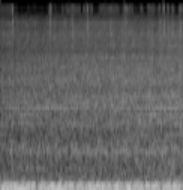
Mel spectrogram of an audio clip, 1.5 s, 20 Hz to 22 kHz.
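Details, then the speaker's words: 1979 Pontiac Firebird Formula V8 at warm running temperature, idling around 800 rpm, with a quick sharp puffing tick locked to the firing pulses from one side: an exhaust leak, probably in the middle of that side. "Start running temp about 8 800 RPM. Got an exhaust leak on this side for sure."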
